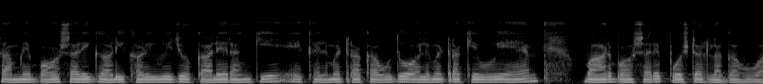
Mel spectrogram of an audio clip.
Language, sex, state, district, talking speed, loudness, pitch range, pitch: Hindi, male, Maharashtra, Dhule, 195 wpm, -33 LUFS, 115-120 Hz, 115 Hz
